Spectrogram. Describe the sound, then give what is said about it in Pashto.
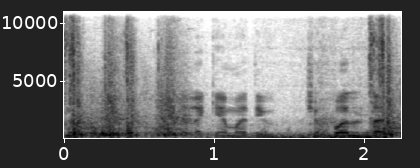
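Gunfire from soldiers' target shooting practice at an army training centre, a few sharp loud bursts at the start and end with a voice talking through the middle. “دغه سرتیری د سلا د بست کولو بیا تر نشان وشتلو پورې دلته په تمرین بوختي.”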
